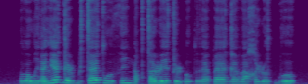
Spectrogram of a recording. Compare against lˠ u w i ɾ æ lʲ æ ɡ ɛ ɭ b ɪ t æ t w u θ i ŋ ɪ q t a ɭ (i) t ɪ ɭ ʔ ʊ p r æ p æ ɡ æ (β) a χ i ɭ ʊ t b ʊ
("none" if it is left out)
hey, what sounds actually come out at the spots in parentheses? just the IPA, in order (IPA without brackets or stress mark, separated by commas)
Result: e, β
